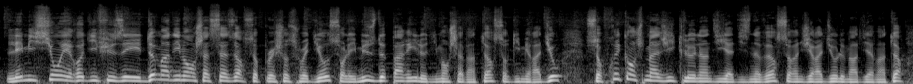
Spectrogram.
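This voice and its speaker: A man's voice: fairly high pitch, quick pace, hardly any pauses, darkish tone. A man presenting a live radio show as its host, with an announcer-like delivery and a bantering streak.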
